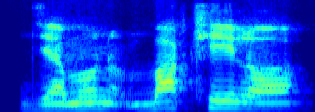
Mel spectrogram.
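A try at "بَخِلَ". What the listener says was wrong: বাকি ল নই, লাম জাবার লা হয়, বাখিলা।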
